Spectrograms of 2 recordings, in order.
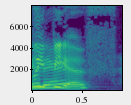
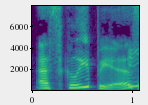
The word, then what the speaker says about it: Asclepius: Asclepius. – Asclepius.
